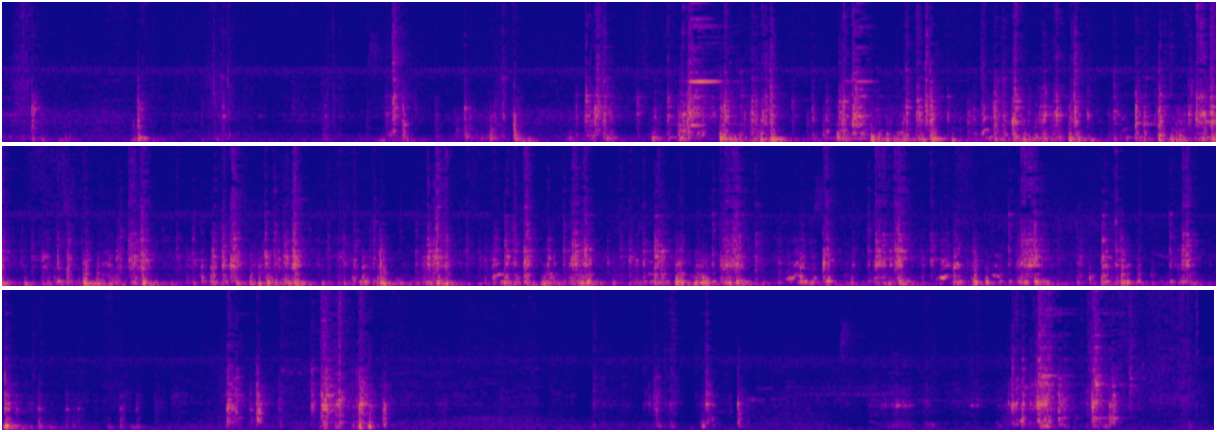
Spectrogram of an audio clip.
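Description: Simplex lever-operated rack jack being pumped by its handle, its metal ratchet parts clattering and clanking with each stroke as it lifts the building's frame. The pumping stops about twelve seconds in, leaving a few separate metallic knocks, with a short burst of clanks near the end.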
